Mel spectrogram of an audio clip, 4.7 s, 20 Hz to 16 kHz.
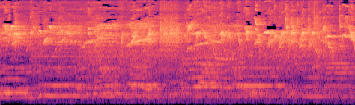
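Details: European goldfinch singing, recorded in 2013: dense, fast twittering of high chirps and short buzzy trills that flow without pause, with a layer of lower, steadier tonal notes underneath.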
